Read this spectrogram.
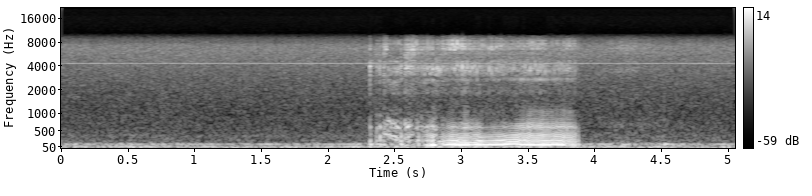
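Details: Sleeping, dreaming dog snoring: a single low, rumbling, vibrating breath sound over steady room hum.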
